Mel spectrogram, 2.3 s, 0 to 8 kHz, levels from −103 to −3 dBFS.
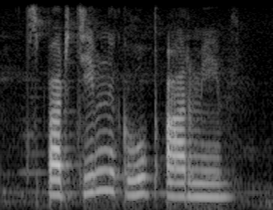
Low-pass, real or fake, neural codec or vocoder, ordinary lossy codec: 7.2 kHz; real; none; Opus, 64 kbps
